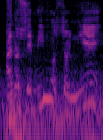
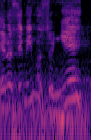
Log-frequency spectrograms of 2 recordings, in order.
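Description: First: The line is said at a softer volume. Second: The line is said at a louder volume. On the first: The speaker calls it wrong. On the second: The speaker calls it right.

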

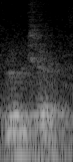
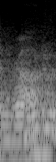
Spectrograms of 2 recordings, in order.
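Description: First: Router is said the British way, rhyming with 'tooter'. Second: Router is said the American way, rhyming with 'outer'. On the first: "But I learned British English at school" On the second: "If you come from the US, a router may be more appealing to you"

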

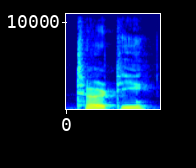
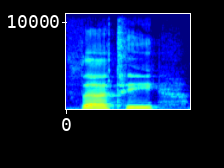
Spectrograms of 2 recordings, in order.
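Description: First: It begins with a sound close to t. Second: It begins with a soft hissing th sound. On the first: "when he says it, it sounds more like 30" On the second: "the TH that you're normally pronouncing with an interdental sound, fricative sound, so like 30"

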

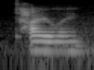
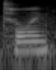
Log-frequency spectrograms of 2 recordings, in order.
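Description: First: The word is said as 'tiling'. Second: The word is said as 'tilling'. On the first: The speaker calls it right. "Tiling, right?" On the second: The speaker calls it wrong. "Did I pronounce it tilling? I'm so sorry"

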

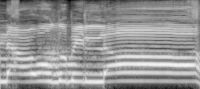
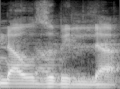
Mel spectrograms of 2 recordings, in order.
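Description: First: It is said more loudly. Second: It is said at normal volume.

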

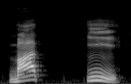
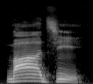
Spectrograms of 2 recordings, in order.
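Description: First: The consonant before the vowel is a plain t. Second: The consonant before the vowel is a ch.

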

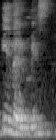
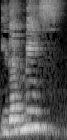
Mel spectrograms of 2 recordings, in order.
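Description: First: The stress is on the middle syllable. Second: The stress is on the final syllable. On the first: This is the usual Spanish pronunciation. "en lugar de ser Idelmis" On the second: This is how French speakers say it. "dicen Idelmis"

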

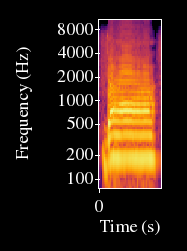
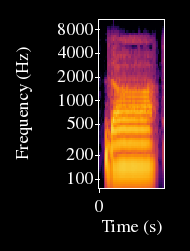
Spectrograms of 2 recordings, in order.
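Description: First: The syllable is said on a high pitch. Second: The syllable is said on a low pitch. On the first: "If you pronounce this as a high tone, it would be da" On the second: "and it would be da"

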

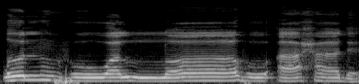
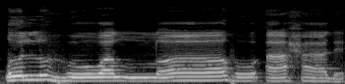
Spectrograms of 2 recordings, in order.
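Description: The two takes are said the same way.

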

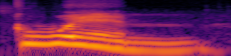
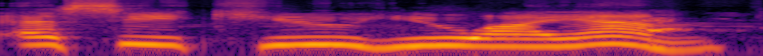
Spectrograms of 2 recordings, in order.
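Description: First: The name is said as one syllable. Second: The name is said with three syllables. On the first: The speaker calls it right. "but it's pronounced Squim" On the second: The speaker calls it wrong. "it looks like it ought to be pronounced Sequium"

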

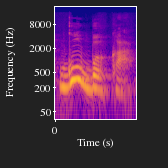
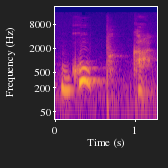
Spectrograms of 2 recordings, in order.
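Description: First: The consonant before k is a voiced b. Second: The consonant before k is a voiceless p. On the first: The speaker calls it wrong. "Не губка" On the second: The speaker calls it right. "это мы тоже должны читать как глухой звук"

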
